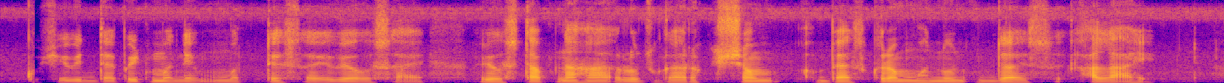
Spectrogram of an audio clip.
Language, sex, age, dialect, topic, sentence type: Marathi, male, 18-24, Varhadi, agriculture, statement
